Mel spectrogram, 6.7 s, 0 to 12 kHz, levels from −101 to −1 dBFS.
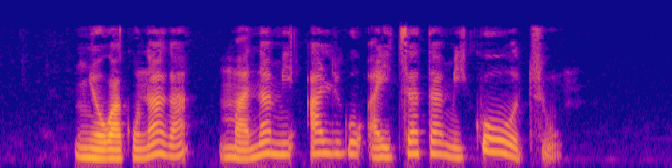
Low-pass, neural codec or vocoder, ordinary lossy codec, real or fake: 7.2 kHz; none; Opus, 64 kbps; real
